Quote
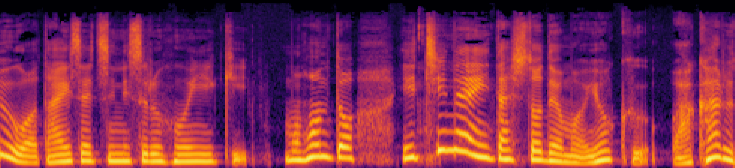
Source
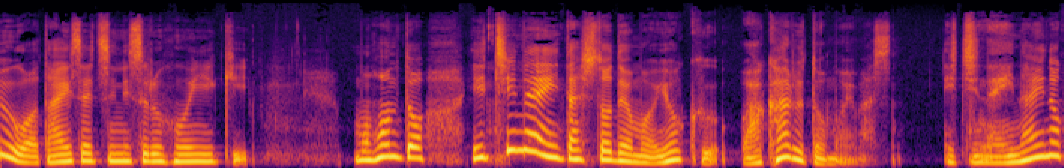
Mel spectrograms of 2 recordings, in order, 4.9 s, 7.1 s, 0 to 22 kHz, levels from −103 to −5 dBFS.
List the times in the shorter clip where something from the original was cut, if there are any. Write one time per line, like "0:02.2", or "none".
0:01.8

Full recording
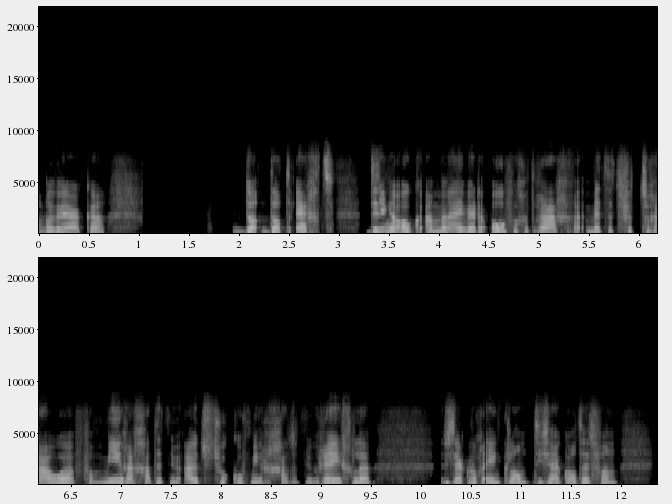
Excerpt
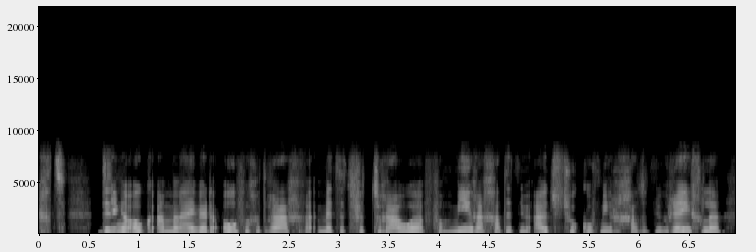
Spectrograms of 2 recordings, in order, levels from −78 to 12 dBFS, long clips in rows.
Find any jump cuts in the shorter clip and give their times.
none

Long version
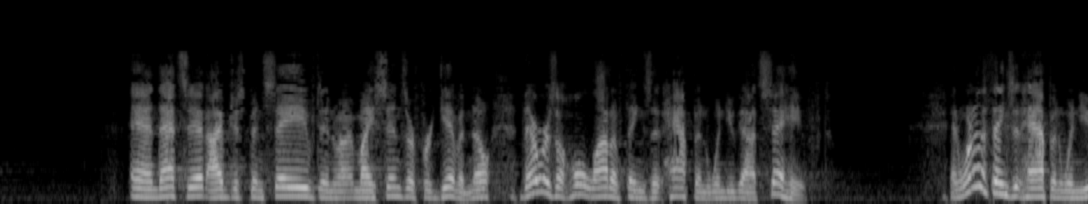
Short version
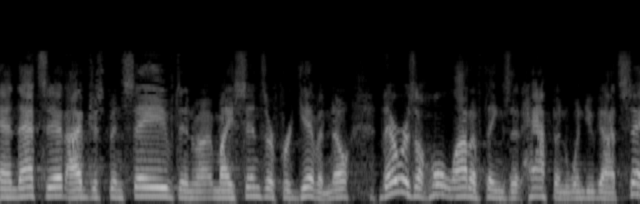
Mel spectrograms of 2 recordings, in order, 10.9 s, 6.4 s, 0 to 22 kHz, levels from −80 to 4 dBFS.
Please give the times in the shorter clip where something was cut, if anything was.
none

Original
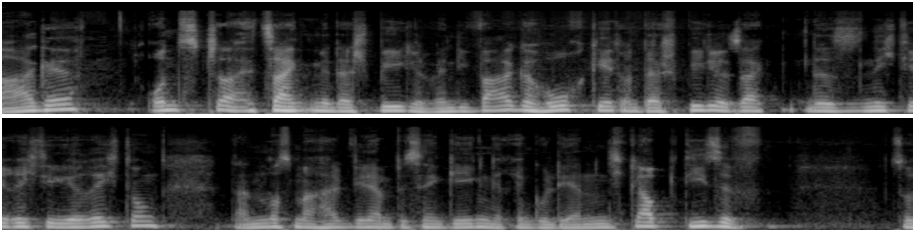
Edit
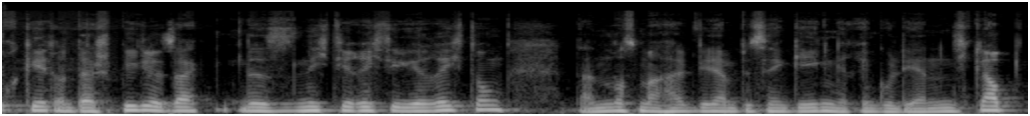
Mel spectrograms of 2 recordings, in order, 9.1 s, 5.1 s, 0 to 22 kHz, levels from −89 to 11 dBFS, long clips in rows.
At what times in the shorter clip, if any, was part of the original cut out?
none

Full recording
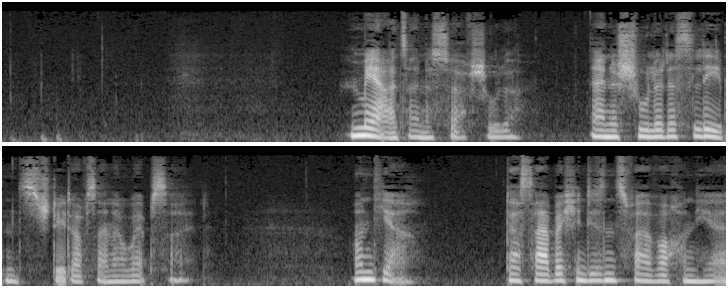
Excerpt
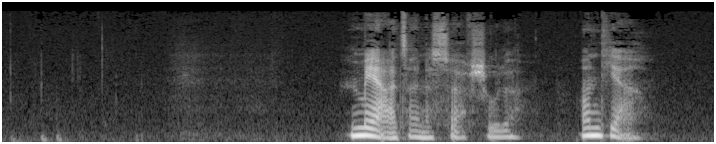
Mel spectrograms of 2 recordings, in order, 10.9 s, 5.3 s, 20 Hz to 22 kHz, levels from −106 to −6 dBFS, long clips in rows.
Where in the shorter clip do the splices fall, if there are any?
0:04.2

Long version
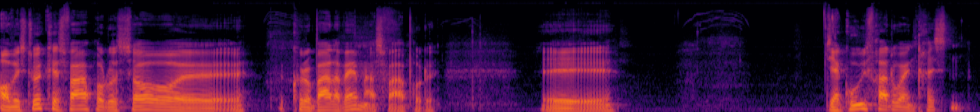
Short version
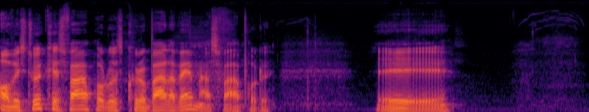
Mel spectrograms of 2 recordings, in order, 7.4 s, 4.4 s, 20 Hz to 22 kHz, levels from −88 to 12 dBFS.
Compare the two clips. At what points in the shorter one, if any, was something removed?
0:00.9

